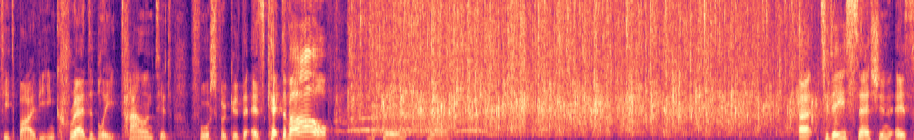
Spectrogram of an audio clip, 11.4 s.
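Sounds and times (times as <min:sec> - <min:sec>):
speech: 0:00.0 - 0:05.9, 0:10.0 - 0:11.4
audience applause: 0:04.2 - 0:10.7.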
